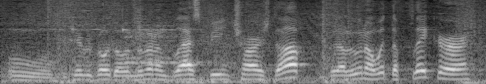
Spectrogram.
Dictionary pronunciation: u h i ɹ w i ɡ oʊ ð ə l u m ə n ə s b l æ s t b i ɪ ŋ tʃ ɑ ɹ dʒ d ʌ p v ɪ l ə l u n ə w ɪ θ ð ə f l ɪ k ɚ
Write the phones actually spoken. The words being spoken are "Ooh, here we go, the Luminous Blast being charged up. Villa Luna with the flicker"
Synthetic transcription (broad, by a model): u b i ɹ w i ɡ oʊ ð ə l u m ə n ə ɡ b l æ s b i ɪ ŋ tʃ ɑ ɹ dʒ d ʌ p b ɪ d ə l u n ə w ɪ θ ð ə f l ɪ k ɚ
